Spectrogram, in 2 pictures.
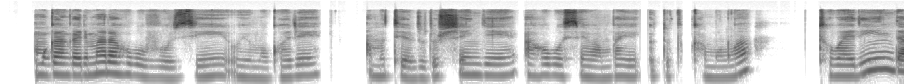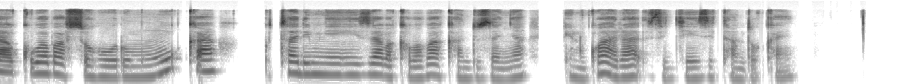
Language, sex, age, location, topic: Kinyarwanda, female, 18-24, Kigali, health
